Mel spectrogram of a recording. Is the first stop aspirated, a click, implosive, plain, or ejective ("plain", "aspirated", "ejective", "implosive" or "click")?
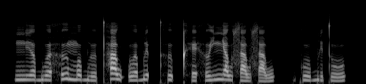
plain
